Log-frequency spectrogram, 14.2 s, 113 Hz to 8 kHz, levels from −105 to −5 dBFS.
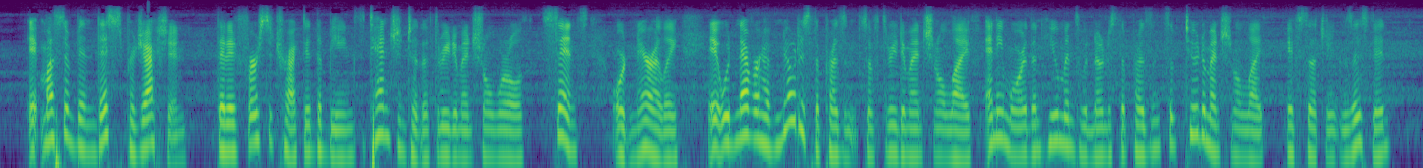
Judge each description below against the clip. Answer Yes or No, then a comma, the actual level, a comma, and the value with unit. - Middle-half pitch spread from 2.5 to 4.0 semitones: No, average, 4.6 semitones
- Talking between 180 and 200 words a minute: Yes, average, 195 wpm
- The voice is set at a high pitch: No, medium, 170 Hz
